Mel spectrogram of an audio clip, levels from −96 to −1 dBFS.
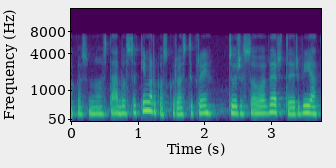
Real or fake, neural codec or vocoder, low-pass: real; none; 7.2 kHz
